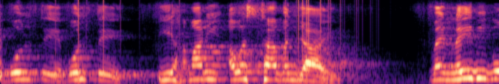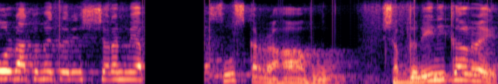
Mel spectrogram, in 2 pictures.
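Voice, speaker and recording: A man's voice: very high voice, warm tone. A man giving a devotional sermon, earnest and fervent, repeating phrases with rising feeling. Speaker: preacher. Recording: dull, echoey hall recording.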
